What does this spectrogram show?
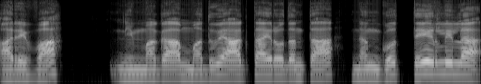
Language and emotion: Kannada, surprised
